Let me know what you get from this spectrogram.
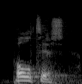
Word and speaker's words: poultice: It says that Isaiah made a, I don't know how to pronounce it, a polos, is that what you would say, call it? Of figs. What is it? Poultice.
